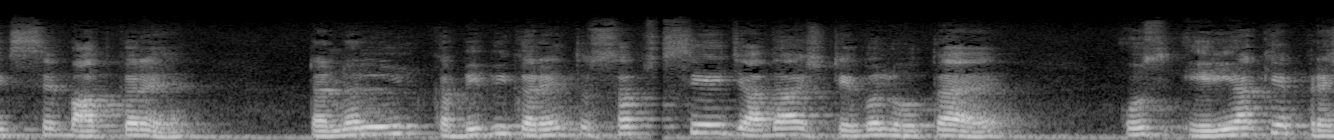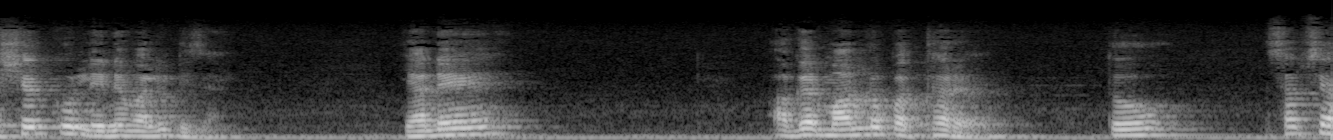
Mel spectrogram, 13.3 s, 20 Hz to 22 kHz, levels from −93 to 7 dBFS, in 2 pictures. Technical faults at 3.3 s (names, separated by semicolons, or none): short stall from a late packet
